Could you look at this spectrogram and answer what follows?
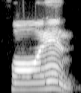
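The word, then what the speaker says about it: foreign: ठीक है ना, फॉरेन, एफ ओ आर ई आई जी एन, तो यहाँ पे जी क्या हो गया, साइलेंट हो गया, फॉरेन पढ़ेंगे, क्या पढ़ेंगे, फॉरेन, जी रहता है, तो जी क्या हो गया, साइलेंट, फॉरेन।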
